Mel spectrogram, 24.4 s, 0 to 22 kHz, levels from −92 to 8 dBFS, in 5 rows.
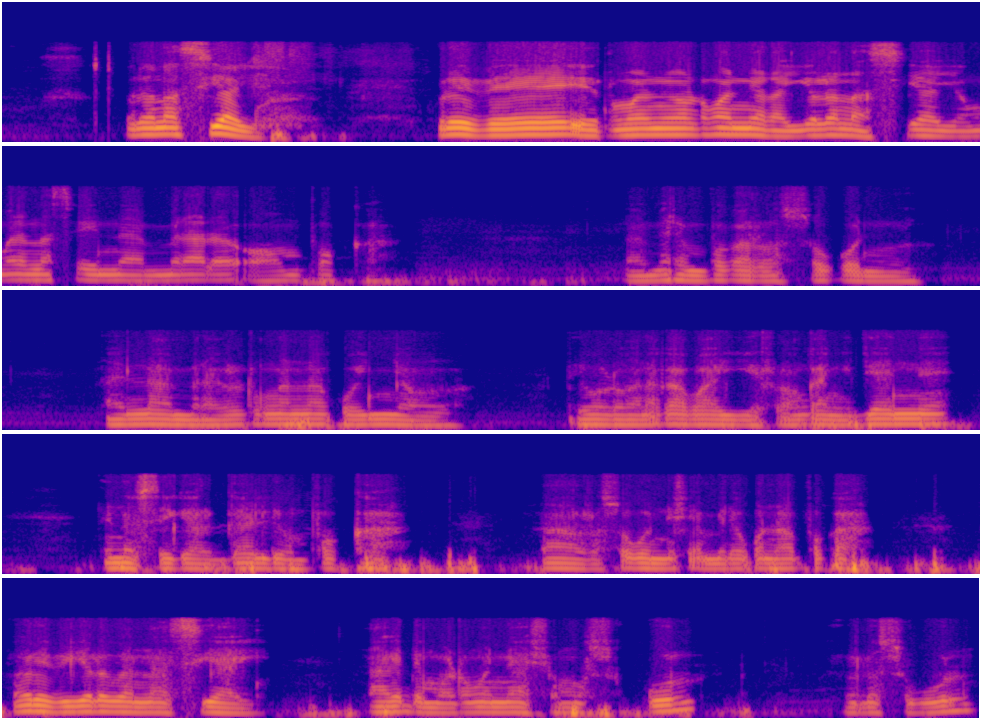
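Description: A speech clip carried through 4-bit ADPCM compression from start to finish, at a rate that fits 64 kbps and a 16 kHz sample rate: each sample is coded as a coarse step from a prediction, leaving a gritty, level-following hiss on every loud syllable, smeared attacks, and nothing above about 7.7 kHz.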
